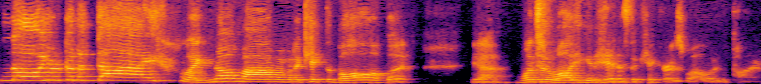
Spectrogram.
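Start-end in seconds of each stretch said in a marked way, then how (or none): 0.0-1.6 put-on Eastern European accent, pitched very high. Recalling his mom objecting to him playing ball, imitating mom's eastern european accent. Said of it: "in her Eastern European accent".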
